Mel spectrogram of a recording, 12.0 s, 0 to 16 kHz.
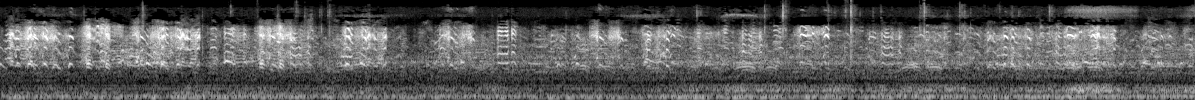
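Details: Autumn 2022 in the Ochsenmoor nature reserve, a few days before the geese migrate south: a large flock honks continuously in a thick, unbroken chorus over low background noise.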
